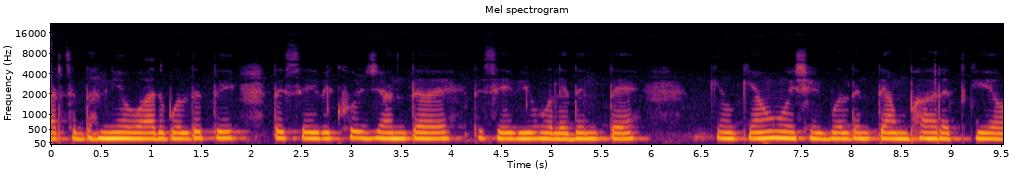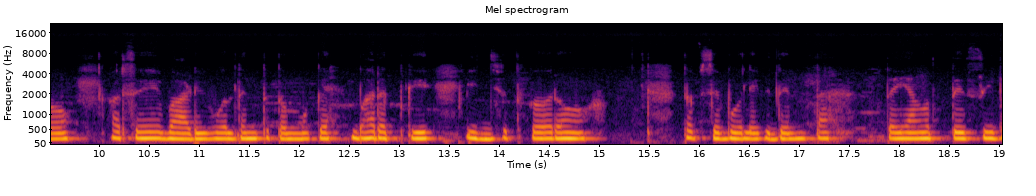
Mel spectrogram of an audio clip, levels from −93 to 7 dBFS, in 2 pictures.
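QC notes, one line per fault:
Throughout: channel delay (comb filtering). The two channels appear offset by about 0.07 ms, then summed to mono. Shared content cancels at evenly spaced frequencies, the first near 7 kHz. The speech sounds hollow.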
